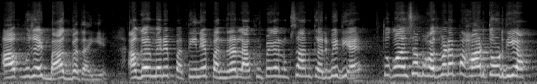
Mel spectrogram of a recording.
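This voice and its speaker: A woman's voice: very high-pitched, fast, sharp tone, soft background music. A woman playing an indignant young wife who confronts her sister-in-law in a scripted family drama. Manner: confrontational, scolding.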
